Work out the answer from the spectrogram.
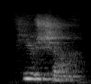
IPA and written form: fjuʃə (fuchsia)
